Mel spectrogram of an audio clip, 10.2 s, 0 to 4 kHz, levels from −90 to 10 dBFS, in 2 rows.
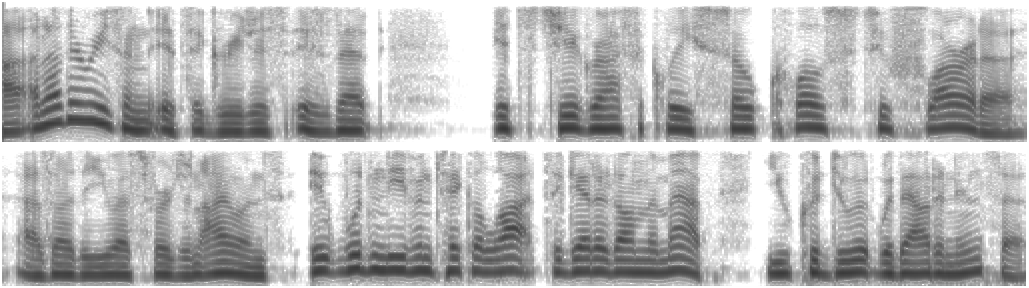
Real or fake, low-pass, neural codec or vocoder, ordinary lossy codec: fake; 3.6 kHz; codec, 16 kHz, 16 kbps, FreqCodec, larger model; AAC, 32 kbps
